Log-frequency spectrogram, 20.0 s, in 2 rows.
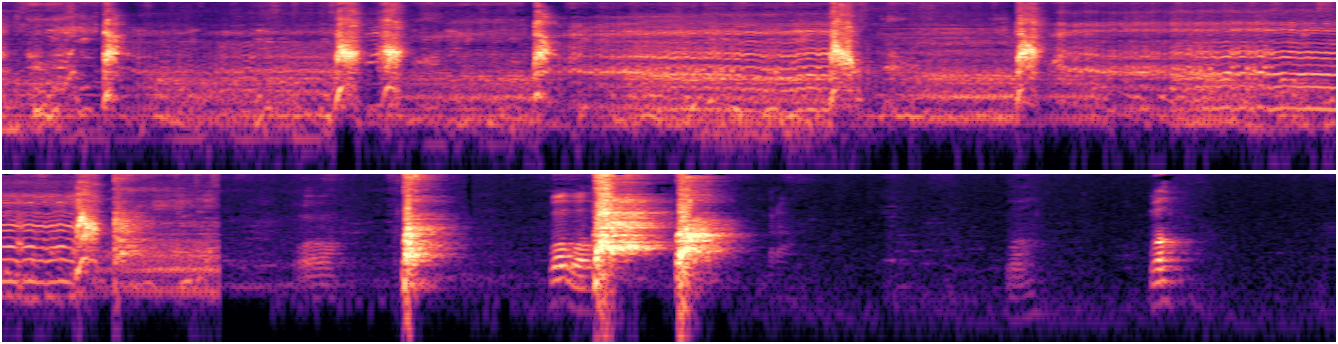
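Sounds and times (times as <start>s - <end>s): dog yelping barks: 6.2s - 6.5s, 10.6s - 11.0s, 13.1s - 13.5s, 14.5s - 15.6s
dog howling: 8.5s - 10.9s.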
